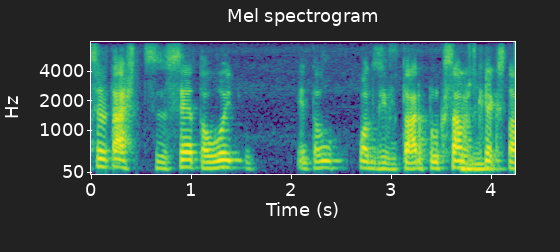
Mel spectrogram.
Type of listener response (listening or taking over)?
taking over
